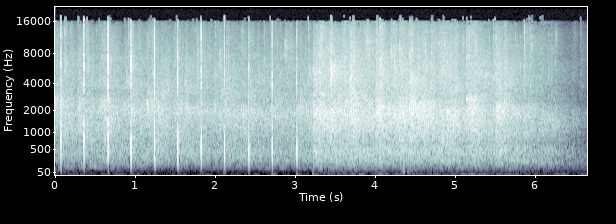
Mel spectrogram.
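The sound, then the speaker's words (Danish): An audience applauds for mothers on Mother's Day: a few regular, sharp claps at first, then a dense, steady wave of clapping from many hands that holds for several seconds before fading out. “Men for dem, der er mødre, så synes jeg, vi skal give dem en anerkendelse i form af en klapsalve, for det er mors dag i dag.”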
